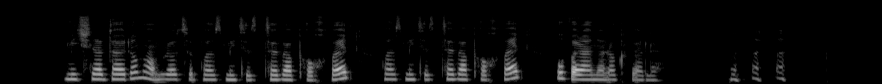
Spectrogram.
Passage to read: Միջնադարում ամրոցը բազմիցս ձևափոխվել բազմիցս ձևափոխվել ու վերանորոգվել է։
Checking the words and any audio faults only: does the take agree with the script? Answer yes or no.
no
